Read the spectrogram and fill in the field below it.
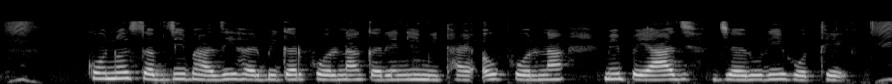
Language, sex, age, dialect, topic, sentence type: Chhattisgarhi, female, 18-24, Northern/Bhandar, agriculture, statement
